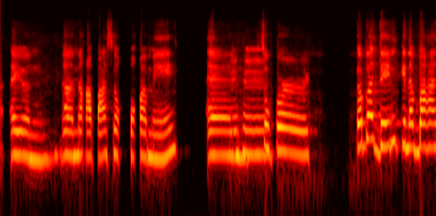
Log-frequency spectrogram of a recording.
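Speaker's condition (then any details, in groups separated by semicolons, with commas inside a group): No condition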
